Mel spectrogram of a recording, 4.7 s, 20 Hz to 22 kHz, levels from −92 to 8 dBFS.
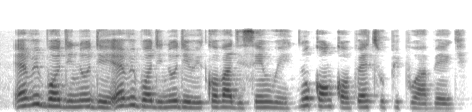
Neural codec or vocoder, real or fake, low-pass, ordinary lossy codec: none; real; 7.2 kHz; none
